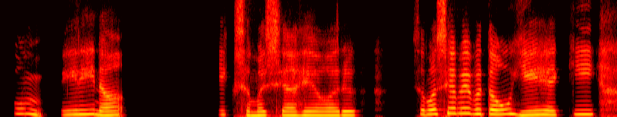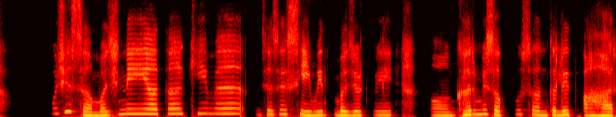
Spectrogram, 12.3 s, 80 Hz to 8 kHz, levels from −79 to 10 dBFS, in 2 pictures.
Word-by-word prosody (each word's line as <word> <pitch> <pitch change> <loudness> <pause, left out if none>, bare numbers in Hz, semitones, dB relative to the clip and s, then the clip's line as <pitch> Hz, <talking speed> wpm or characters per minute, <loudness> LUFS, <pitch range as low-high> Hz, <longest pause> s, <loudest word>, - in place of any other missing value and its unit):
उम, 340 -2 -4 0.3
मेरी 295 +3 +1
ना 255 -3 +4 1.1
एक 280 0 -12
समस्या 245 +1 +1
है 250 0 +3
और 245 0 +2 0.8
समस्या 315 +5 +2
मैं 365 0 +3
बताऊँ 315 0 +3
ये 275 0 +3
है 275 - +3
कि, 300 +2 -3 0.7
मुझे 355 +8 -1
समझ 245 - +1
नहीं 335 +1 +1
आता 335 +1 +1
कि 350 0 -7
मैं 345 0 -1 0.2
जैसे 280 +3 -4
सीमित 255 -2 +1
बजट 255 0 +2
में 260 0 -4 0.4
अ, 230 -1 -2
घर 265 +5 0
में 300 +1 0
सबको 295 0 -2
संतुलित 270 -1 0
आहार 235 -1 +2
280 Hz, 140 wpm, -24 LUFS, 250-315 Hz, 1.1 s, ना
